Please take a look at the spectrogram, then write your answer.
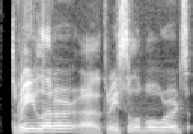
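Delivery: excited boast. Real, not acted. Bragging about easy names.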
